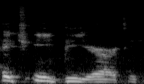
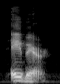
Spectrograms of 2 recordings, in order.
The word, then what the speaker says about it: Hebert: Yeah, Yeah, but no, it's HEBERT. There's no yeah. So that's R. Abear down. Yeah, most Ebai. places that would be pronounced Hebert. Down Yeah. here, it would be pronounced Abear.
